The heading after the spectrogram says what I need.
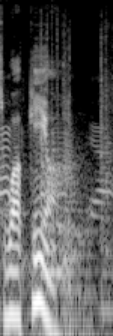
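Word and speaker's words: Wakinyan: My Indian name is Thunder, pronounced Wakian, and I go by the name of Dave Chief.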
